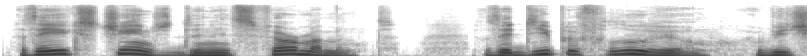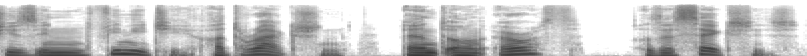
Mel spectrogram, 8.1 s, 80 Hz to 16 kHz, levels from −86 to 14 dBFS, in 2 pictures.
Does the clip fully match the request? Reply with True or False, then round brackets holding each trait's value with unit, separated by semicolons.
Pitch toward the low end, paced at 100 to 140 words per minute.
False (145 Hz; 135 wpm)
